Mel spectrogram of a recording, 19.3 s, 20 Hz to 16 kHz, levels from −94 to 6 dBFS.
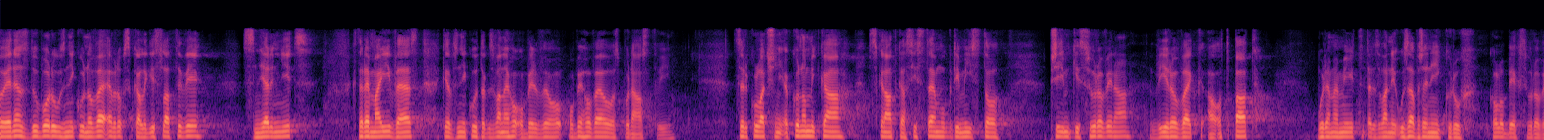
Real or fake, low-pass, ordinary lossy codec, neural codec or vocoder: fake; 7.2 kHz; MP3, 64 kbps; codec, 16 kHz, 2 kbps, X-Codec, WavLM features, trained on Multilingual LibriSpeech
